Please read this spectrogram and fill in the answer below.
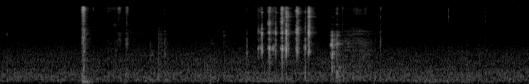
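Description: Soldering iron and metal tool tapping and clicking on a circuit board while a component is desoldered: one light click about a second in, then a quick cluster of small taps around the middle, followed by a brief faint hiss.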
